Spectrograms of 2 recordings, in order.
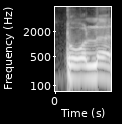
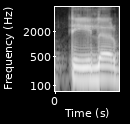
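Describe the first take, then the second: First: The last syllable has a full 'o' vowel. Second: The last syllable has a reduced 'uh' vowel. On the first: The speaker calls it wrong. "ऐसा लगा कि टोलर हो रहा है" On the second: The speaker calls it right. "तो टेलर बन गया, आ का उच्चारण हो रहा है"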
